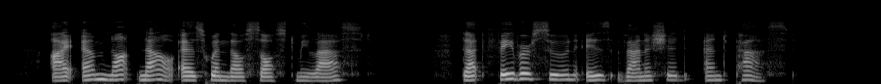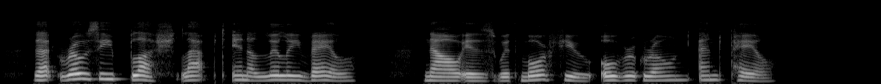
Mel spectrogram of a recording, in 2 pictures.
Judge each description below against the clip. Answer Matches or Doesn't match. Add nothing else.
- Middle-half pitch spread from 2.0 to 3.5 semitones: Matches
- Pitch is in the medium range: Doesn't match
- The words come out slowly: Matches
